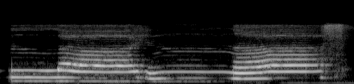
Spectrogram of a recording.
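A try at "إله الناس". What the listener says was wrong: Okay, so the key for noon sound for a bit longer, so more, just 2 seconds. So it's not ilahinnas, it's ilahinnas. No emphasis on the lam, okay?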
